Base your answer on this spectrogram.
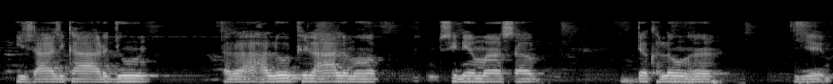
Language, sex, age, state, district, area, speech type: Maithili, male, 45-60, Bihar, Madhubani, rural, spontaneous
